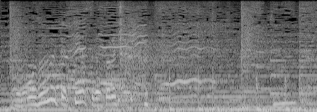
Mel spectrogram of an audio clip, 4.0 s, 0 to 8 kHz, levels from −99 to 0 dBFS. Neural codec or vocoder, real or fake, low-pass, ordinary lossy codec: none; real; none; none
